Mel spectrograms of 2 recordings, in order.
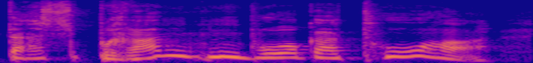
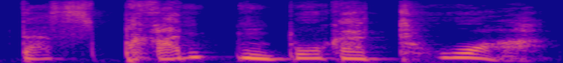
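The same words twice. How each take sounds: First: High-pitched indignant cry; high shout, near tears; screaming. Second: Slow, high-pitched correction; measured, high-voiced informing; explaining. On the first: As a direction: cry it out in exasperation. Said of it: "schrie die dicke Dame". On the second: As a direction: enlighten him, word by word. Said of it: "sagte aufklärend zu Labude". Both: A narrator's reading.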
